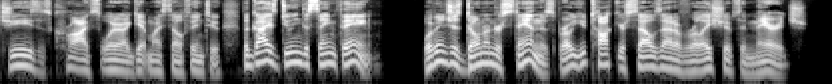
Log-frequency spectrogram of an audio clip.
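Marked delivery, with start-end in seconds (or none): 0.0-2.2 put-on weary, eye-rolling exasperation, woman's voice. Acting out a woman on a date: imitating an eye-rolling woman. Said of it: "rolling her eyes like".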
